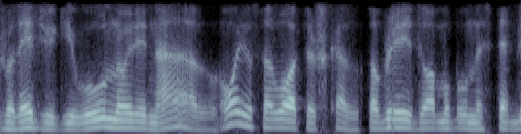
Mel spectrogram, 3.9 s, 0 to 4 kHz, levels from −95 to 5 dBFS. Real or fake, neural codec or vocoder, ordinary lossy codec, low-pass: fake; codec, 16 kHz in and 24 kHz out, 0.6 kbps, FocalCodec, streaming, 4096 codes; MP3, 32 kbps; 3.6 kHz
